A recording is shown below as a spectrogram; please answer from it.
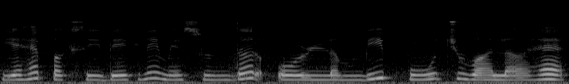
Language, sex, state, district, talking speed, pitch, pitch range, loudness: Hindi, female, Uttar Pradesh, Jalaun, 115 wpm, 215 Hz, 205-235 Hz, -34 LUFS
